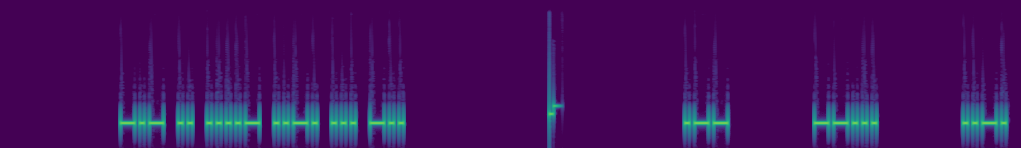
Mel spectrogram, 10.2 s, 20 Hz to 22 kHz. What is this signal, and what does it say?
Morse code, heard as a keyed tone, about 25 wpm, spaced as for 16 wpm, 700 Hz. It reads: KI4FSD W7F
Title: USA Call Signs - 6x Character Spacing - 25wpm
